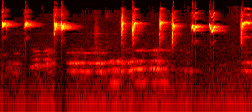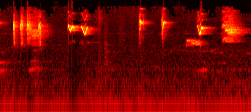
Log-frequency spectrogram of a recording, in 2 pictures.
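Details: Horsfield's bush lark singing the 'gacor super roll tembak' lure style: high, thin, sharply descending chirps given singly and in short clusters, with quiet gaps and a steady faint hum.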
